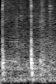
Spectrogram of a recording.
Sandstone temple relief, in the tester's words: Ça sonne creux, en fait. On sent très bien qu'il y a la couche supérieure du grès qui s'est soulevée.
